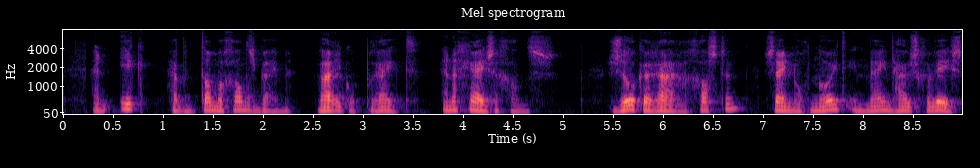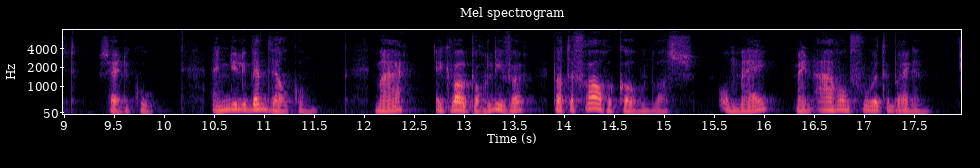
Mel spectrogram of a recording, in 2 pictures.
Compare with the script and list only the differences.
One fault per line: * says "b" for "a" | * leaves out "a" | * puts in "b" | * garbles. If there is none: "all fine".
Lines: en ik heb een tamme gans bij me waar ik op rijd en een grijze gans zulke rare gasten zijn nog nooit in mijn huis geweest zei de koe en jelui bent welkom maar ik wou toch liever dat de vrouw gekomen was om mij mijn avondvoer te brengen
all fine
